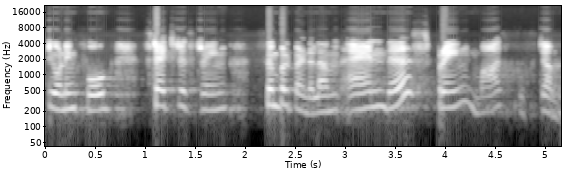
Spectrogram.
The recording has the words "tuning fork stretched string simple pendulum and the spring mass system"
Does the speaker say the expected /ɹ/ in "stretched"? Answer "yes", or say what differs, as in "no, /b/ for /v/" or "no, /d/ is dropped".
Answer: no, /ɹ/ is dropped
